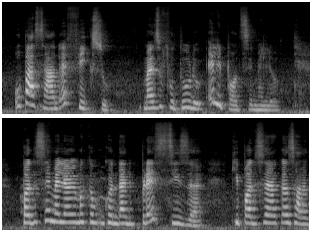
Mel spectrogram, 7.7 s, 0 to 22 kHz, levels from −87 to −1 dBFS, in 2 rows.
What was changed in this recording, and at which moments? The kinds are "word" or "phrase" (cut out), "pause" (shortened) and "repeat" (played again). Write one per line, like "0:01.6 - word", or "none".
none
